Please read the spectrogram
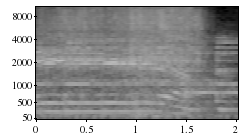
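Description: Dry egg noodles poured from a plastic bag into a steel stockpot, a steady rustling hiss that stops about three-quarters of the way through.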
